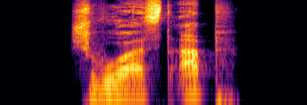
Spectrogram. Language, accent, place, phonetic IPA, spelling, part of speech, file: German, Germany, Berlin, [ˌʃvoːɐ̯st ˈap], schworst ab, verb, De-schworst ab.ogg
- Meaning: second-person singular preterite of abschwören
